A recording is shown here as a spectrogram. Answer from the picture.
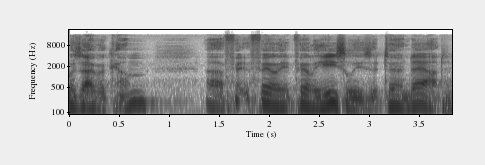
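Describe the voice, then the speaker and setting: A fairly quick, somewhat breathy man's voice, fairly high for a man, dark and mellow in tone, with ordinary pitch variation. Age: 70s. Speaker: professor. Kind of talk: panel discussion. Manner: halting, many repetitions and fillers.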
